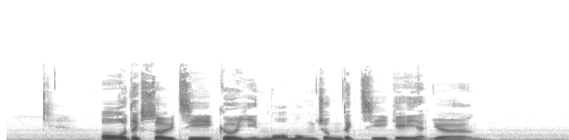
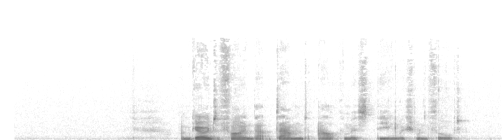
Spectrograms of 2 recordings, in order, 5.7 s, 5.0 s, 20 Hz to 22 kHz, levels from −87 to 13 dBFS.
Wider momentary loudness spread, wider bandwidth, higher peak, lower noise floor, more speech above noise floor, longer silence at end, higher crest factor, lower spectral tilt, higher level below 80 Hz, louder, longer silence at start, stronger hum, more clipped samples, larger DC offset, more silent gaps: second, 8 LU vs 12 LU; second, 11 kHz vs 16 kHz; first, -2 dBFS vs -16 dBFS; second, -56 dBFS vs -70 dBFS; about the same, 35 dB vs 33 dB; first, 0.9 s vs 0.4 s; about the same, 20 dB vs 22 dB; about the same, -6 dB/octave vs -5.5 dB/octave; first, -66 dBFS vs -82 dBFS; first, -21 LUFS vs -38 LUFS; second, 1 s vs 1.35 s; neither; neither; neither; neither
